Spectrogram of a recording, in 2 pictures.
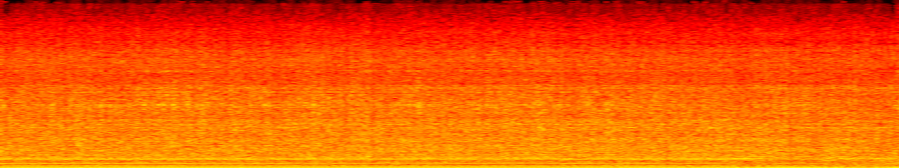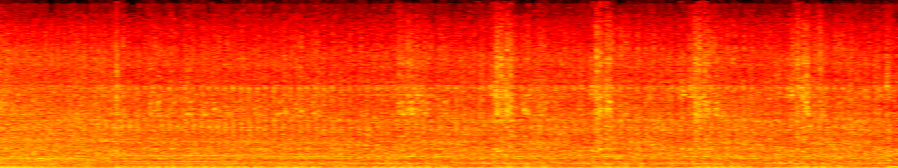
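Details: Craftsman riding mower with Briggs & Stratton V-twin after carburetor replacement: steady speed that sags and picks back up unevenly, with popping and crackling; air leaks sprayed for, spark plug change next; engine surging, cause unclear.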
